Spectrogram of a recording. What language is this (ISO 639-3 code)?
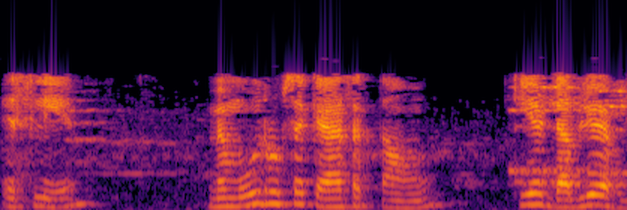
hin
